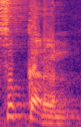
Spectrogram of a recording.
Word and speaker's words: سكر: Almost correct. It's sukkarun.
